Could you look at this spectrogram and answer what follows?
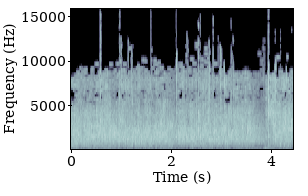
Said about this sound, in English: So please, Washington, give me one loud power clap for the 30-second drill.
